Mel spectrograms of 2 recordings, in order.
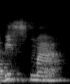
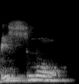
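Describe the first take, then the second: First: The word ends in an a vowel. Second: The word ends in an u vowel. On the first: "tidak boleh dibaca bisma" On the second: "Tidak boleh dibaca bismu"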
